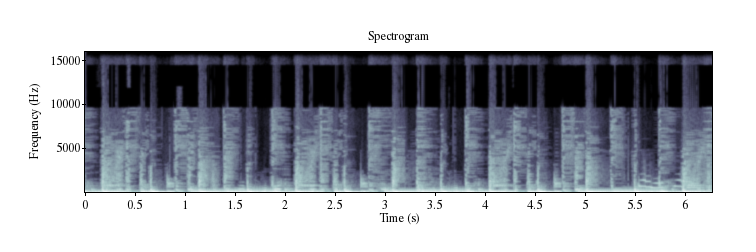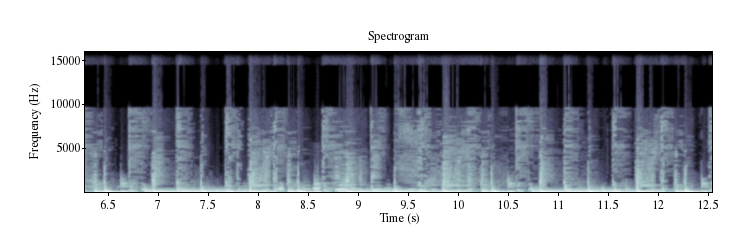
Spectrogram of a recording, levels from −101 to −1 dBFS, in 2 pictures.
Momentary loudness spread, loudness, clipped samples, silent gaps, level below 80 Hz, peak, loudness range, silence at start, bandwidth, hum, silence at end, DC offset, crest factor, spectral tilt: 2 LU; -9 LUFS; 3%; none; -10 dBFS; 0 dBFS; 1 LU; 0 s; 10 kHz; none; 0 s; 0.6%; 8 dB; -6.5 dB/octave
